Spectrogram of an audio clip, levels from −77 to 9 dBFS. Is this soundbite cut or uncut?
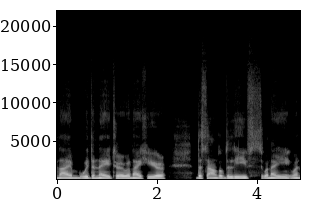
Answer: uncut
